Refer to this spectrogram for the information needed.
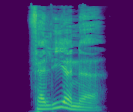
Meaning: inflection of verliehen: 1. strong/mixed nominative/accusative feminine singular 2. strong nominative/accusative plural 3. weak nominative all-gender singular
- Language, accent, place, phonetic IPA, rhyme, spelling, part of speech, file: German, Germany, Berlin, [fɛɐ̯ˈliːənə], -iːənə, verliehene, adjective, De-verliehene.ogg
